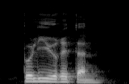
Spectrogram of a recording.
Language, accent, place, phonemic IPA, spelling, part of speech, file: French, France, Lyon, /pɔ.ljy.ʁe.tan/, polyuréthane, noun, LL-Q150 (fra)-polyuréthane.wav
- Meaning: polyurethane (any of various polymeric resins containing urethane links)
